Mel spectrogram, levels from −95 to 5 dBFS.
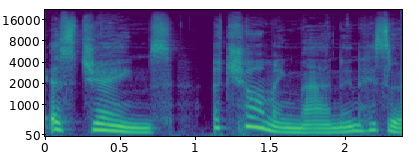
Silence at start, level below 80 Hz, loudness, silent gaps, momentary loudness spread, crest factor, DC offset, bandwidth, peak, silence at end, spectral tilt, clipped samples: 0.05 s; -64 dBFS; -26 LUFS; none; 9 LU; 14 dB; under 0.1%; over 20 kHz; -12 dBFS; 0 s; -5 dB/octave; under 0.1%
